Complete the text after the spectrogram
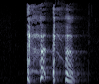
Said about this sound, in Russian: Сначала она услышала старческий кашель.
